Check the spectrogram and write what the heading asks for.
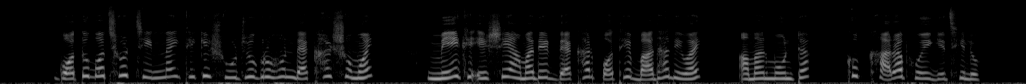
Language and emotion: Bengali, sad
